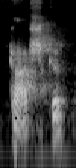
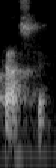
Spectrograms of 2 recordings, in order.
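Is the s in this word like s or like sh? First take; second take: sh; s. First: The s is a hushing sh sound. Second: The s is a hissing s sound. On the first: This is how other communities say it. "a gente não fala casca" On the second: This is how the speaker's community says it. "a gente fala casca"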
